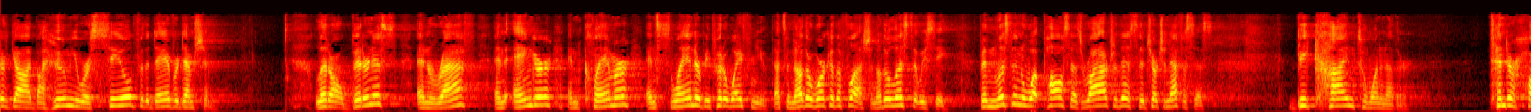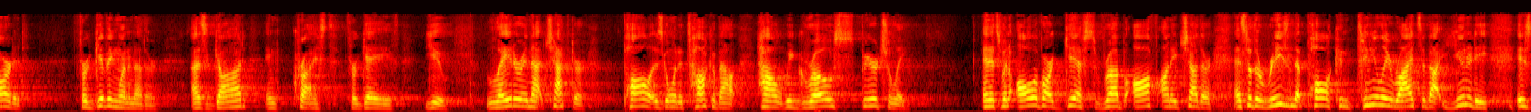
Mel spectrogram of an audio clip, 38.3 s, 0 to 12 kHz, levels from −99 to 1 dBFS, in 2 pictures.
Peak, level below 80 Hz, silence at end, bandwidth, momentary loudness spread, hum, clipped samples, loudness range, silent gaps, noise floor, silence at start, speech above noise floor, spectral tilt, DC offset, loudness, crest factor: -10 dBFS; -84 dBFS; 0 s; 7.8 kHz; 13 LU; none; under 0.1%; 4 LU; none; -76 dBFS; 0 s; 45 dB; -4 dB/octave; under 0.1%; -31 LUFS; 20 dB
